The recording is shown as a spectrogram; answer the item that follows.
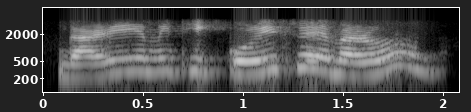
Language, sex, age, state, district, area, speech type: Assamese, female, 30-45, Assam, Sonitpur, rural, conversation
